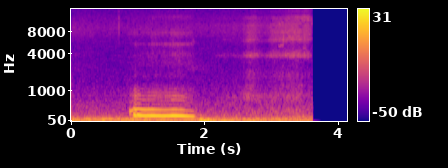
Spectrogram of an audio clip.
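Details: A dog snores in its sleep, giving one low, steady, humming snore of about a second, followed by softer breathy rustling before the sound cuts off.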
